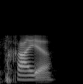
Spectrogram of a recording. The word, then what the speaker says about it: Chaya: My name is Chaya. – Can you spell that? – Sure. C-H-A-Y-A.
